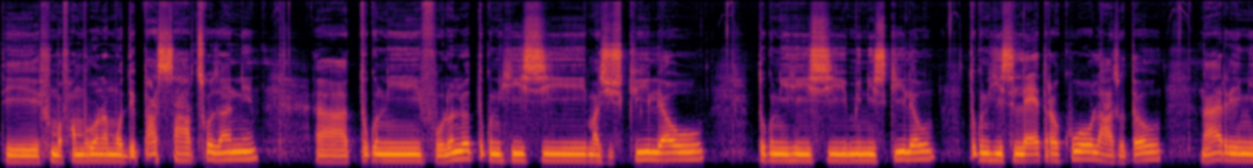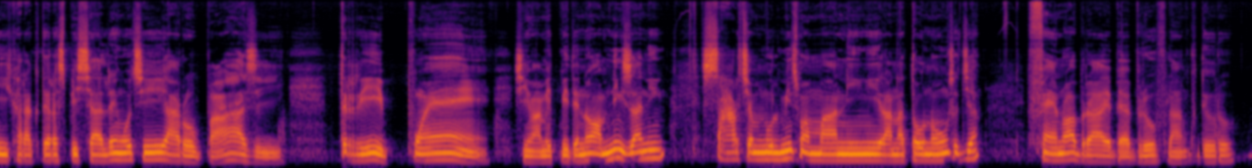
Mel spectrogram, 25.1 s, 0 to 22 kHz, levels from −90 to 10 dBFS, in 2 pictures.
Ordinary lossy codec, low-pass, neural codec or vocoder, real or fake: none; none; none; real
